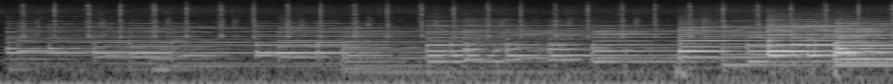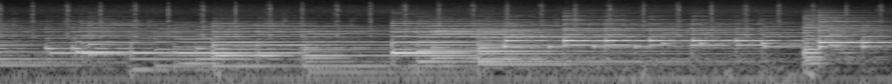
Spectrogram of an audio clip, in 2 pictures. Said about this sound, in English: He's waking up on a new day on the farm. We get the alarm clock ticking in the background.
